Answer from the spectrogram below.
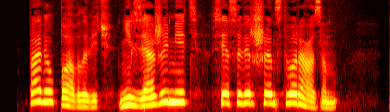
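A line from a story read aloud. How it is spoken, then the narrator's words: Loud teasing. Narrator (Russian): громко поддразнила Мария Никитишна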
